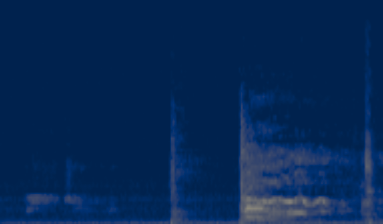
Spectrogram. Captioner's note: laughing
